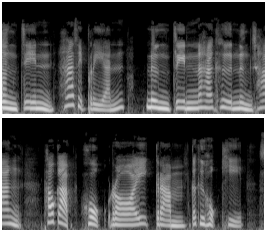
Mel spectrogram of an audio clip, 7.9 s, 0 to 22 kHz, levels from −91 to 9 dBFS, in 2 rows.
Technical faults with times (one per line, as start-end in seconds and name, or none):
0.00-7.88 MP2 compression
